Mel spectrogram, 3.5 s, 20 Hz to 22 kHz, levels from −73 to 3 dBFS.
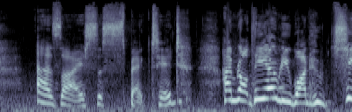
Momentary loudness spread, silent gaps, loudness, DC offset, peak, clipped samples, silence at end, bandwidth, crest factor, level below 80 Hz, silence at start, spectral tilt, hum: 9 LU; none; -16 LUFS; under 0.1%; -2 dBFS; under 0.1%; 0 s; over 20 kHz; 14 dB; -40 dBFS; 0 s; -2 dB/octave; none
